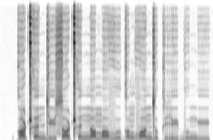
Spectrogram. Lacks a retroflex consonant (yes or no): no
